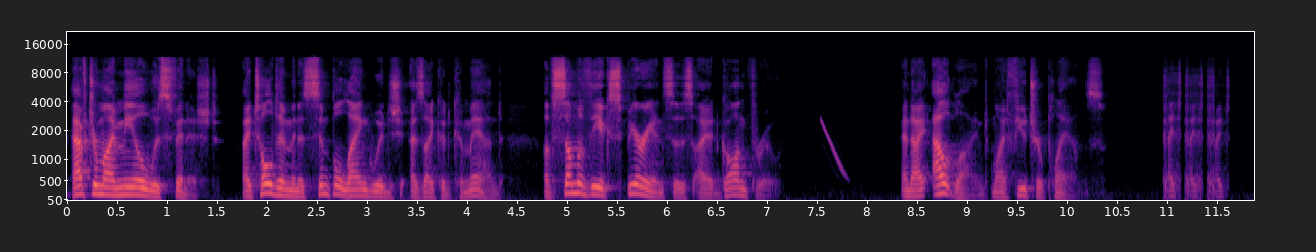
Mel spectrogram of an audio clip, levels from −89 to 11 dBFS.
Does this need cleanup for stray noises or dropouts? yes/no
yes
